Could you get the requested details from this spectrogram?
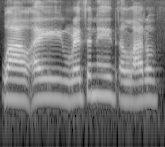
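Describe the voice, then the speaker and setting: A woman's voice: medium pitch, steady tone, measured pace. A woman hosting a podcast, friendly and encouraging, chatting casually with her guest. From came to Canada as a refugee. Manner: friendly, encouraging, frequent backchannels. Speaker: podcast host. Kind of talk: casual interview chat.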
